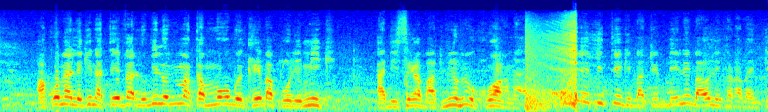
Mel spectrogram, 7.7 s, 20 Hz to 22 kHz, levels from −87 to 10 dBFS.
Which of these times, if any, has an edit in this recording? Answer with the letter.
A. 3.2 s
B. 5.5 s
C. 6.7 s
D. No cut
B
